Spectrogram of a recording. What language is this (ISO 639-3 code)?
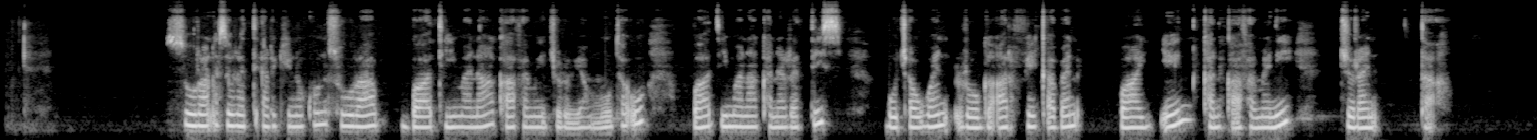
orm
